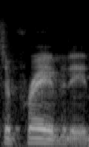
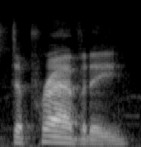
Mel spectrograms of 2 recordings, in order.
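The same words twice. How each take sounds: First: The middle vowel matches the one in 'deprave'. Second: The middle vowel differs from the one in 'deprave'. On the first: The speaker calls it wrong. "You do not say it in any any way as depravity. That's just flat out incorrect" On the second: The speaker calls it right. "it is only said as depravity"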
